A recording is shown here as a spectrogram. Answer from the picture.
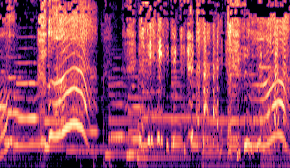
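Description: A young cartoon child's voice over light background music: one long wordless vocal glide that rises and falls about a second in, like a waking stretch-yawn, then a string of short giggles and playful vocal sounds.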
